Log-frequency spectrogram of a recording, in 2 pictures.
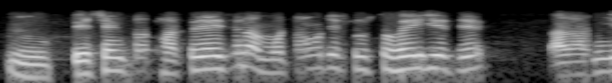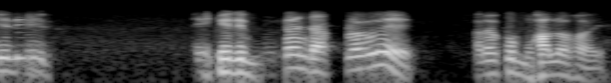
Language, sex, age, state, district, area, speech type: Bengali, male, 45-60, West Bengal, Hooghly, rural, conversation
